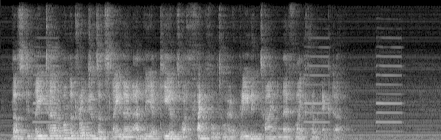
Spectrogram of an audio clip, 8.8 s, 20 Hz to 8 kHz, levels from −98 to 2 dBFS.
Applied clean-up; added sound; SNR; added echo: none; Wind instrument, woodwind instrument; 18 dB; reverberation time 0.9 s.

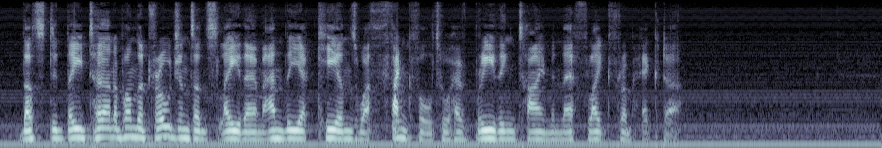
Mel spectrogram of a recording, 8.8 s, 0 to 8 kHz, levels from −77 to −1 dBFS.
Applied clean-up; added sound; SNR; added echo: none; none; none; none.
